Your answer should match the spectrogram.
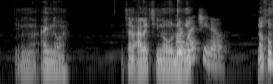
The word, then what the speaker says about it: Arlecchino: Mình hay gọi là Alexino nhưng mà không rõ là cái phát âm chính xác của nó là sẽ là như nào. Thử xem nhá. Viết thế nào ta? Alexino. À, có chữ R. Arlecchino. Cái gì?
